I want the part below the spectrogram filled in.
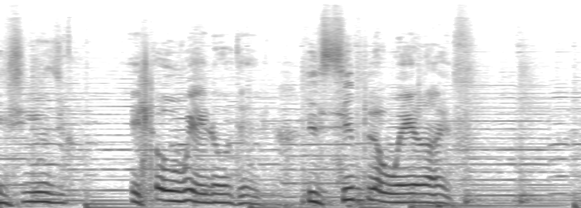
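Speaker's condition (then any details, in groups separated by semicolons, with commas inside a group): Cerebral palsy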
